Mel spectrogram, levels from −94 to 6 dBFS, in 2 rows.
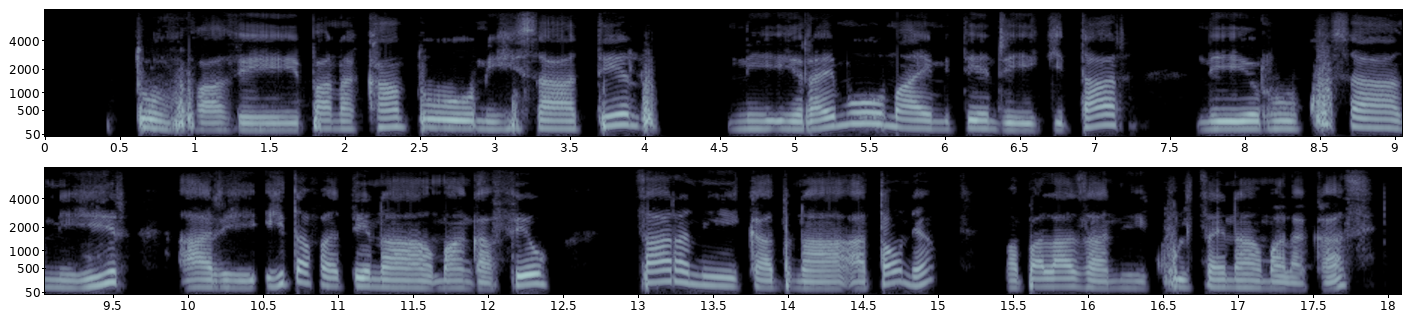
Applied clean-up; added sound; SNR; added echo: none; none; none; none.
